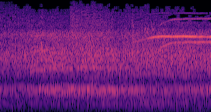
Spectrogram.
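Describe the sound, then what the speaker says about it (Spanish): Basketball crowd in the stands at a Spanish ACB league game, Obradoiro versus Estudiantes, roaring and cheering in a steady, dense wall of noise for the whole stretch, with no clear single voices standing out. "Berros de Merri na bancada"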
